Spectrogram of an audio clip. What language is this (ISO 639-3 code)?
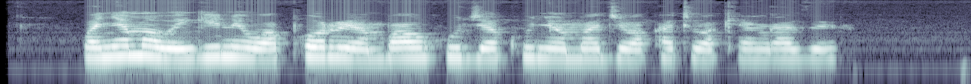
swa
